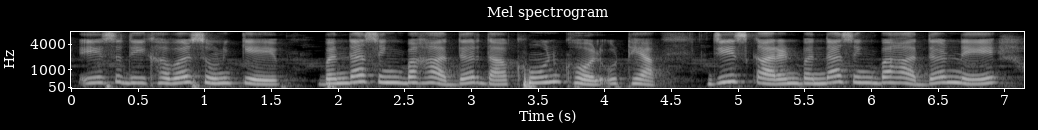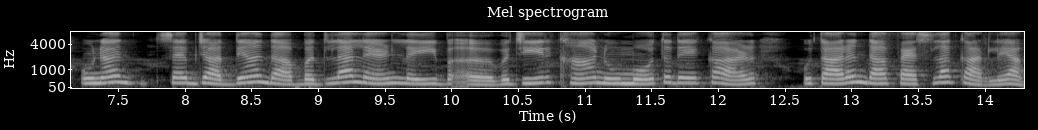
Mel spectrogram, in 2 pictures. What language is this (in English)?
Punjabi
